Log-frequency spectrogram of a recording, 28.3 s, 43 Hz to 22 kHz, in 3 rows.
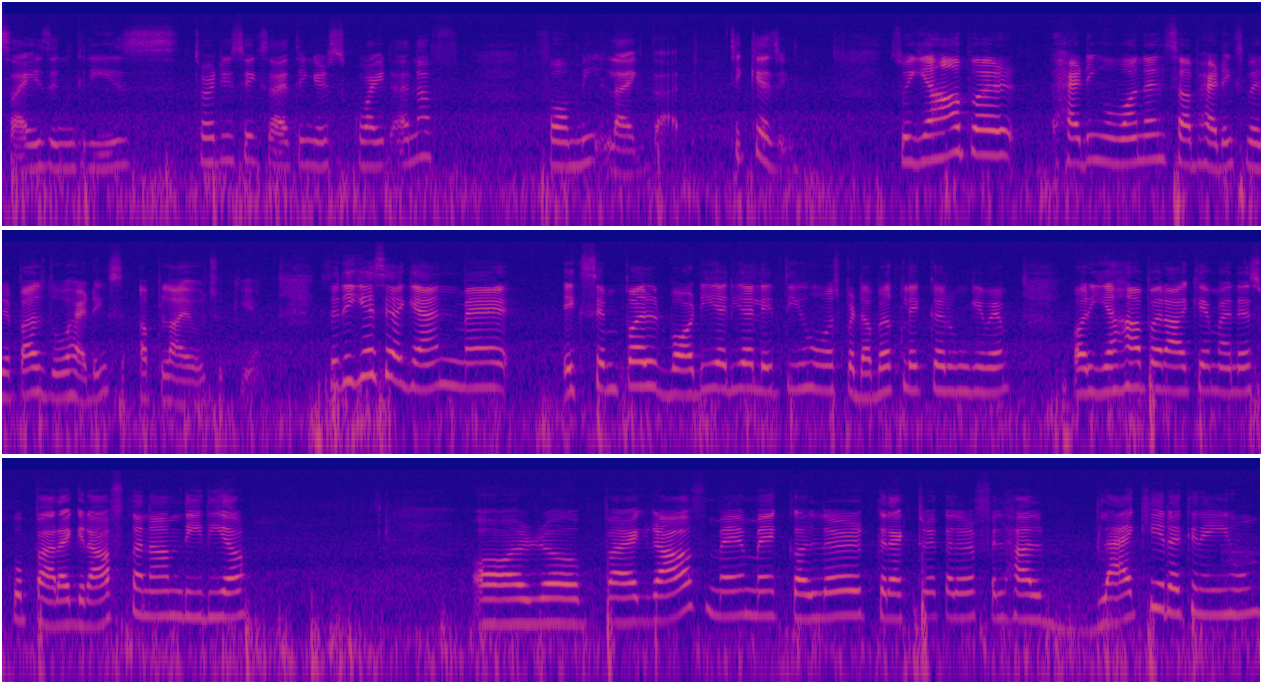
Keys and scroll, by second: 18.1 ctrl+a.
